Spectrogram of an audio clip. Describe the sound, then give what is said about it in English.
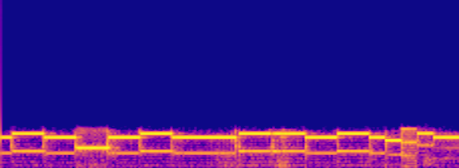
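A Zojirushi rice cooker plays its electronic tune when the rice is ready. Bright beeping notes are held and step between pitches in a steady melody, heard alone. “That's the tune a Zojirushi rice cooker plays once the rice is ready.”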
